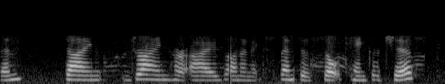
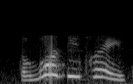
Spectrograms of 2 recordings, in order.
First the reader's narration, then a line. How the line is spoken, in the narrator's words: exclaimed the father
